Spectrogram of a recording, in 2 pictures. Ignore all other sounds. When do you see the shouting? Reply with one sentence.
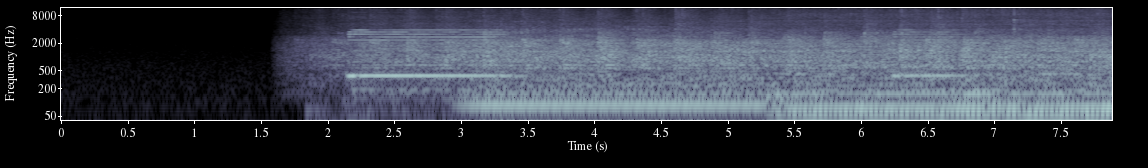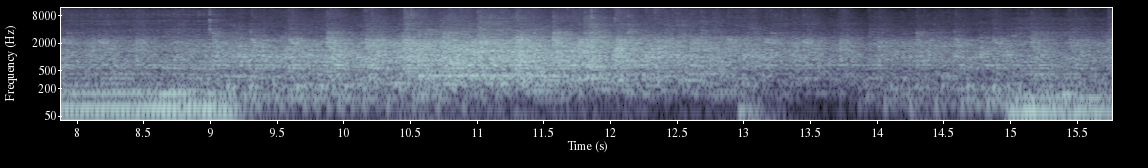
The shouting can't be heard in this clip.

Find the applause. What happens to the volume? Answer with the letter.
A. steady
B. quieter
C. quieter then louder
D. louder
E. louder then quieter
E.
